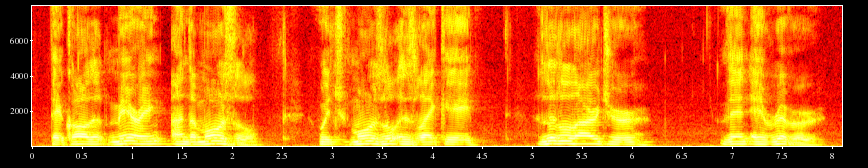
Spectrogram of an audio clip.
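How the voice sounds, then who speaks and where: Amid audible room echo, a man speaks at a fairly slow pace with long, frequent pauses, medium pitch, ordinary pitch variation, and very even loudness. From Germany. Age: 90s. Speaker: Holocaust survivor. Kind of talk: testimony.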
